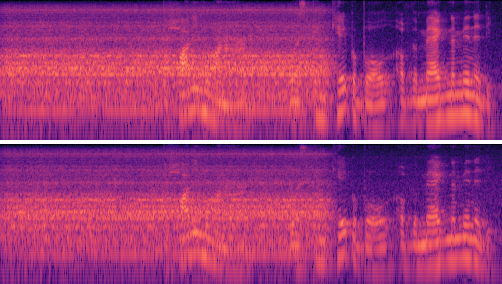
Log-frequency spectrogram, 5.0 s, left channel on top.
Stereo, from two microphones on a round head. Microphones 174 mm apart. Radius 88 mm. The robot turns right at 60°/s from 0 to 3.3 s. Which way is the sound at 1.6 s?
10° left.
